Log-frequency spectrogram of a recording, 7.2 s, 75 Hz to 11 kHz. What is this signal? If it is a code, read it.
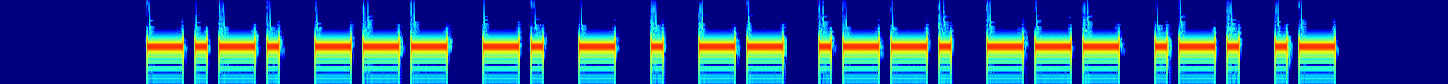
Morse code, heard as a keyed tone, about 20 wpm, 700 Hz. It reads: CONTEMPORA
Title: Build A Word - 5 Letters At A Time - 12-Letter Words - 20wpm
